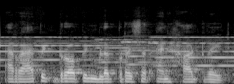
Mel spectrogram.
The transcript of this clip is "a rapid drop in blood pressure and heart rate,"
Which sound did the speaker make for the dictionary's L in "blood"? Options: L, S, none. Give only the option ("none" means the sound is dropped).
L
